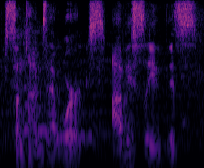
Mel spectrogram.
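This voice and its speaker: A man with a very low voice hosts a film program. He asks his guest prompting questions at a measured pace and introduces each movie. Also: fairly bright tone, faint music behind. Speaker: host.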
